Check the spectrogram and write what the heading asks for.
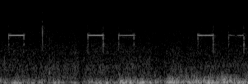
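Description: DJI Mini 2 remote controller beeping its return-to-home alert: short high double beeps, about one pair a second, over an uneven low rumble.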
